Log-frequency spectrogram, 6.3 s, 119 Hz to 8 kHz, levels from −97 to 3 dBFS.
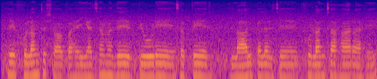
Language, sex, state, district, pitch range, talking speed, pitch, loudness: Marathi, male, Maharashtra, Dhule, 130-140 Hz, 125 wpm, 135 Hz, -33 LUFS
